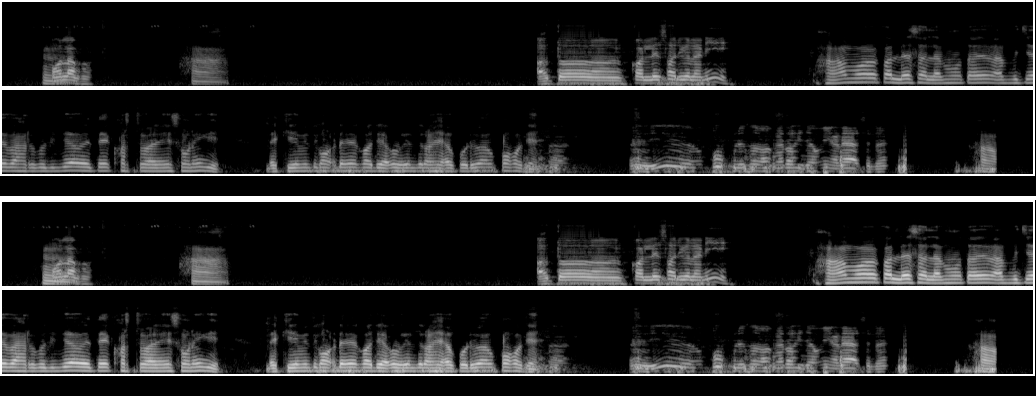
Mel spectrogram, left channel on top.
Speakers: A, on the right (about 50°); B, in the centre.
A: ହୁଁ।
B: କଣ ଲାଭ।
A: ହଁ।
B: ଆଉ ତୋ କଲେଜ ସରିଗଲାଣି?
A: ହଁ ମୋ କଲେଜ ସରିଲା ମୁଁ ତ ଭାବିଛିି ବାହାରକୁ ଯିବି ଆଉ ଏତେ ଖର୍ଚ୍ଚ ବାଣି ଶୁଣିକି। ଦେଖି ଏମିତି କଣ ଟେ କରିବାକୁ ଏମିତି ରହିବାକୁ ପଡିବ ଆଉ କଣ କରିବା
B: ନା ଏଇ ଭୁବନେଶ୍ଵର ହାଡ଼େ ରହିଯାଉନୁ ଇଆଡେ ଆସେନା।
A: ହଁ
